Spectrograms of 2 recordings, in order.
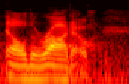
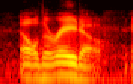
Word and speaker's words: El Dorado: Now, if you speak Spanish or if you've taken Spanish, you know it's pronounced El Dorado, but that's not how we Kansans say things. It's El Dorado, and it's Arkansas, not Arkansas.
